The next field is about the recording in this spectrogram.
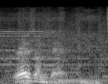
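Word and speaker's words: raison d'être: new Lola single, and I remember how to pronounce it properly. Raison d'etre.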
